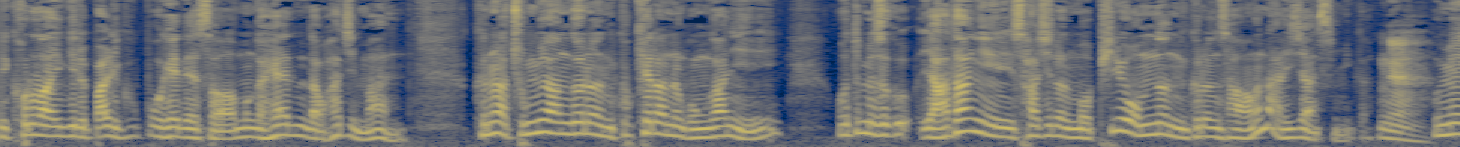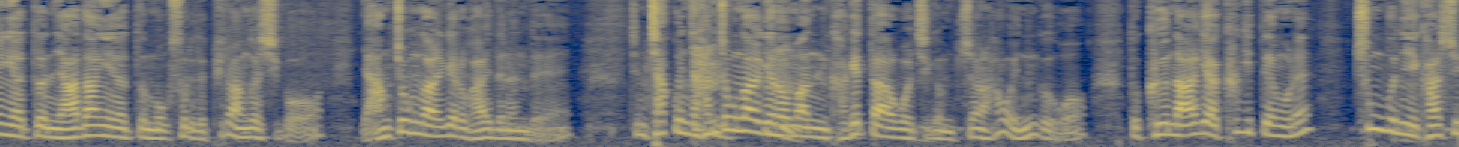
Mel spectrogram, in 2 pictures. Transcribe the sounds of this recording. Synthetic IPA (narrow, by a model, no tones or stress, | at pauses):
kʰʌɾonaiɡiɾɯɭp͈aʎːik̬ɯk̚p͈ohedesʰʌmwʌnɡaɦe̞jadwendaɡoɦad͡ʑiman | kɯɾʌnat͡ɕuŋɲoɦanɡʌnɯnkukʰe̞ɾanɯnkoŋɡaɲi | ʌt͈ʌmjʌnsʰʌjadaŋisʰaɕ̬ʰiɾɯnmʌpʰiɾjoʌmnɯnkɯɾʌns̬ʰawaŋɯnaɲid͡ʑians͈ɯmɲik͈apunmjʌŋiʌt͈ʌnjadaŋeʌt͈ʌnmok̚s͈oɾidopʰiɾjoɦanɡʌɕʰiɡo̰ | ja̰ŋt͡ɕ͈oŋnaɭɡe̞ɾokajadwe̞nɯnde̞̰t͡ɕiɡɯmt͡ɕak͈uind͡ʑe̞hant͡ɕ͈oŋnaɭɡe̞ɾomankaɡe̞t̚t͈aɾaɡot͡ɕiɡɯmt͡ɕud͡ʑʌŋɯɭɦaɡoinːɯnɡʌɡo̰t͈okɯnaɭɡe̞ɡakʰɯɡit͈e̞mune̞ | t͡ɕʰuŋbuɲikaɭs͈u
